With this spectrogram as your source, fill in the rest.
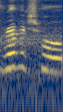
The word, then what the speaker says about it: Revachol: He pronounces Revachol with a hard K, unlike other people.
